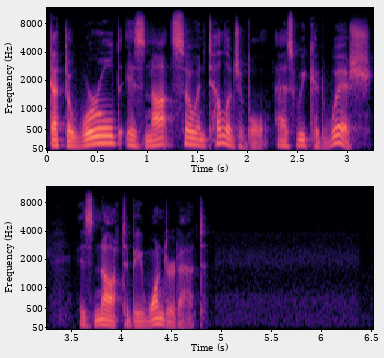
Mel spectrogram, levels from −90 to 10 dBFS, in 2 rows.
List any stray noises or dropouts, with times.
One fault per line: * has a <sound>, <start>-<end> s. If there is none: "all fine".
all fine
